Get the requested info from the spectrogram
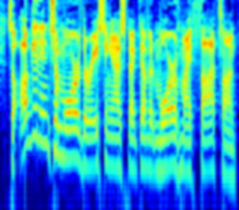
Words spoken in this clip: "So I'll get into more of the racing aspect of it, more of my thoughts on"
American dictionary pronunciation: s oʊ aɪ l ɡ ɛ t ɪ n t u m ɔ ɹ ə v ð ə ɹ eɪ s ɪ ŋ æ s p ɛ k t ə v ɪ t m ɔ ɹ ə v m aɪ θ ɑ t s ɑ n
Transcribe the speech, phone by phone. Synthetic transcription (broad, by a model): s oʊ aɪ l ɡ ɛ t ɪ n t u m ɔ ɹ ə v ð ə ɹ eɪ s ɪ ŋ æ s p ɛ k t ə v ɪ t m ɔ ɹ ə v m aɪ θ ɑ t s n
